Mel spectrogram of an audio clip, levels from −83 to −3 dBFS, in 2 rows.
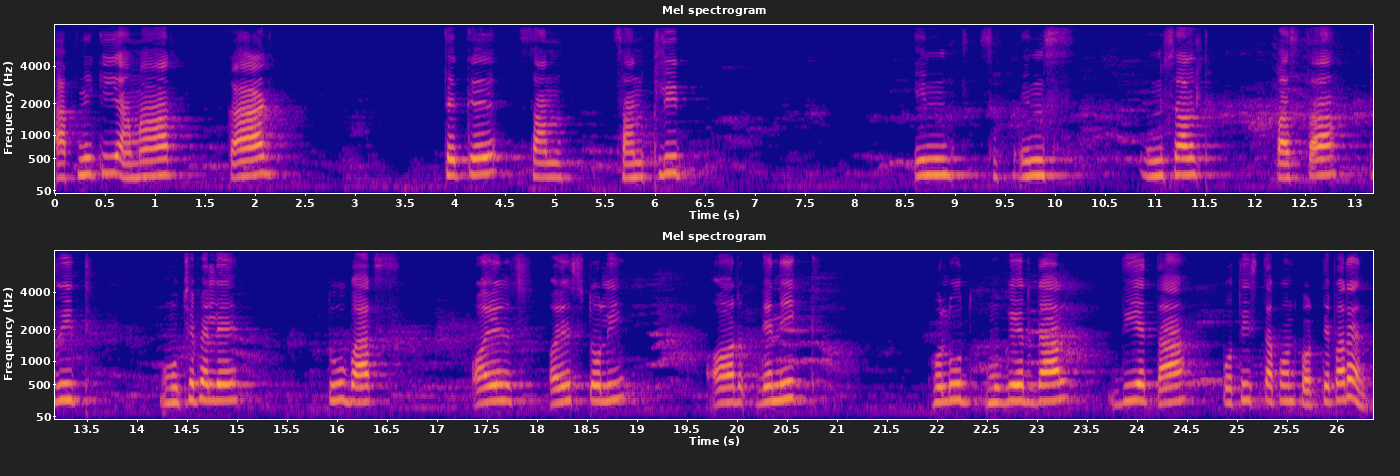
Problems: continuous background conversations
